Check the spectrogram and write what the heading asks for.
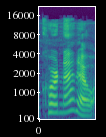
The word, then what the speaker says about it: cornetto: So, I was like, "Yeah, I'd like a cornetto." And she says, she looks at me and she has no idea what I'm saying. And I'm like, what? It's a cornetto.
